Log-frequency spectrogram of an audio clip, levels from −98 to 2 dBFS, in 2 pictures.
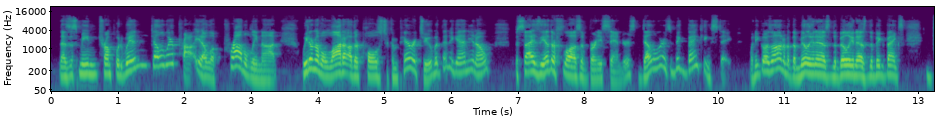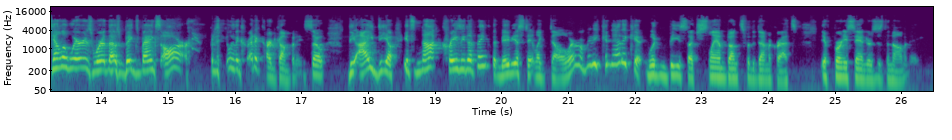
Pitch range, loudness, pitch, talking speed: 135-225 Hz, -22 LUFS, 165 Hz, 220 wpm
